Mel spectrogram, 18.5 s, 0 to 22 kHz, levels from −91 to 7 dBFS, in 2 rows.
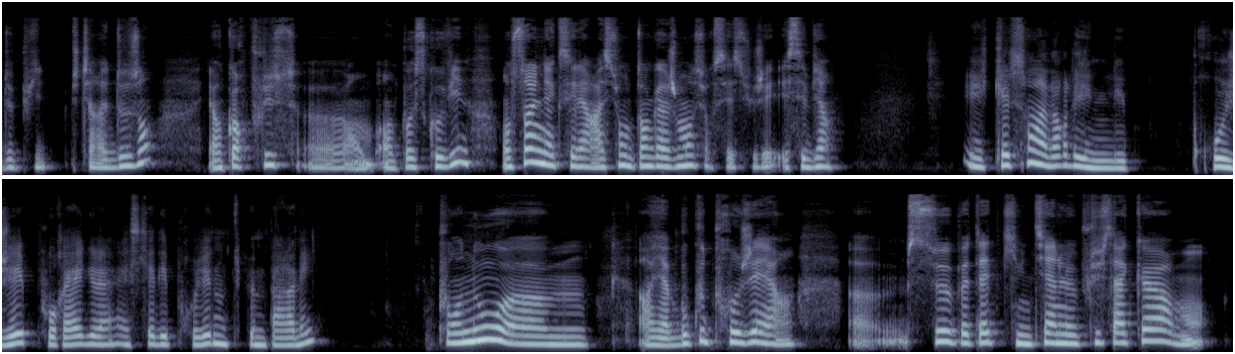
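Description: Nothing stood out as a technical fault on listening to this recording.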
